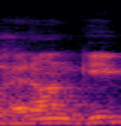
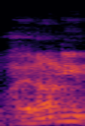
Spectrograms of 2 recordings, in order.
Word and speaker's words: حیرانی: پرخچے پڑھا جاتا ہے۔ اسی طرح حیرانی لفظ ہے جس کو حیرانگی پڑھا جاتا ہے، تو حیرانی درست تلفظ ہے، حیرانگی غلط تلفظ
